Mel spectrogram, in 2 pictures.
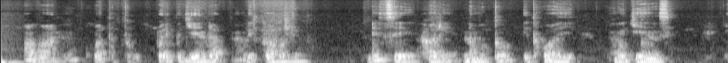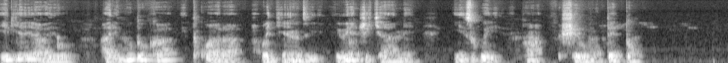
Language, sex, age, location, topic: Kinyarwanda, male, 18-24, Kigali, government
